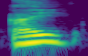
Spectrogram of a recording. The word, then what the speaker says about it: Hay: Hay is spelt H-A-Y. Hay. – Hay. – Hay. – Hay. – When you see that word, it's quite tricky to remember that you don't pronounce the H.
